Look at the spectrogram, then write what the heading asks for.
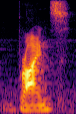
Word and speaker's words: Brains: Mr. Brains, is it? No, ma'am. It's actually pronounced Brines.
